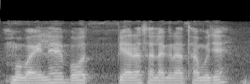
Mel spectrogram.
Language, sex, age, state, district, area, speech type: Urdu, male, 18-30, Uttar Pradesh, Gautam Buddha Nagar, urban, spontaneous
